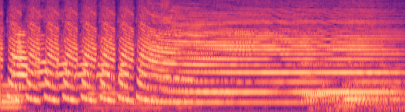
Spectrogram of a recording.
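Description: A loud celebratory air horn blares in a rapid string of short blasts, then holds one long, steady, brassy note. No one speaks over it.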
